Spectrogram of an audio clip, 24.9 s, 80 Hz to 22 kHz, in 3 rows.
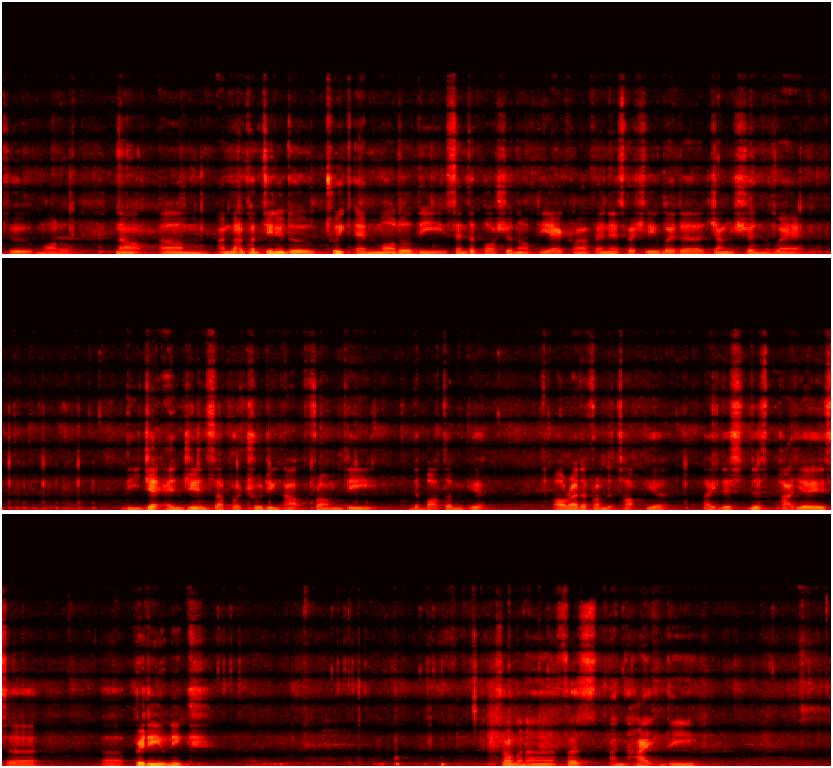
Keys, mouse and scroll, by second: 1.1-1.5 scroll up 1, 1.9 middle click, 2.2 scroll down 1, 7.9 middle click, 9.4-10.1 scroll up 1, 10.1 middle click, 15.3 scroll up 1, 15.7 middle click, 20.0 click, 20.7-21.1 scroll down 1, 21.1-21.7 scroll up 1, 22.4-23.4 drag.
